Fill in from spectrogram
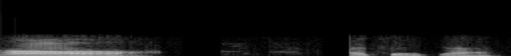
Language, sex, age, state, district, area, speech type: Assamese, male, 60+, Assam, Dhemaji, urban, conversation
